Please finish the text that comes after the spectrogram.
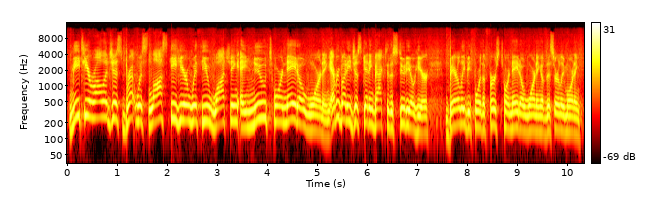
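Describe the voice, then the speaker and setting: A man's voice: high voice, brisk, darkish tone, highs cut off. A man working as a TV meteorologist, giving live, conversational and explanatory severe weather commentary.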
